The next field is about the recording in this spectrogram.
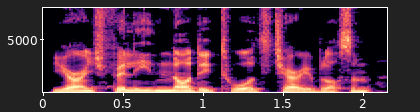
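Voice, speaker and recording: A man's voice: on the low side, fairly even intonation, fast talker. A man reading scripted story narration as the narrator. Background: music.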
